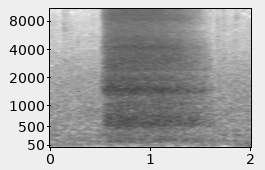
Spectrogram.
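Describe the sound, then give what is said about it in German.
A woman from Altenburg draws a single deep, airy breath in through the nose, lasting about a second, fairly loud with a soft hissing quality, then fading into quiet room tone. “Die Altenburgerin atmet vier Sekunden lang ein. Sie hält die Luft im Brustkorb, dann atmet sie lange aus.”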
